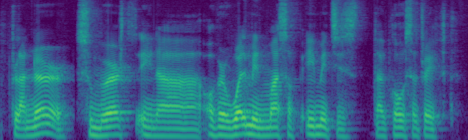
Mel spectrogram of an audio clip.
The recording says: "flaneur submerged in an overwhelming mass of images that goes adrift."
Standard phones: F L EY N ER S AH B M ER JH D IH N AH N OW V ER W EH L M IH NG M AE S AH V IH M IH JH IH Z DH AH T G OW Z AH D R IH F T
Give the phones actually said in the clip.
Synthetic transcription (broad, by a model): F L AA N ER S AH M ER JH IH N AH OW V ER W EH L M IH NG M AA S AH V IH M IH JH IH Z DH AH T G OW S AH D R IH F T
